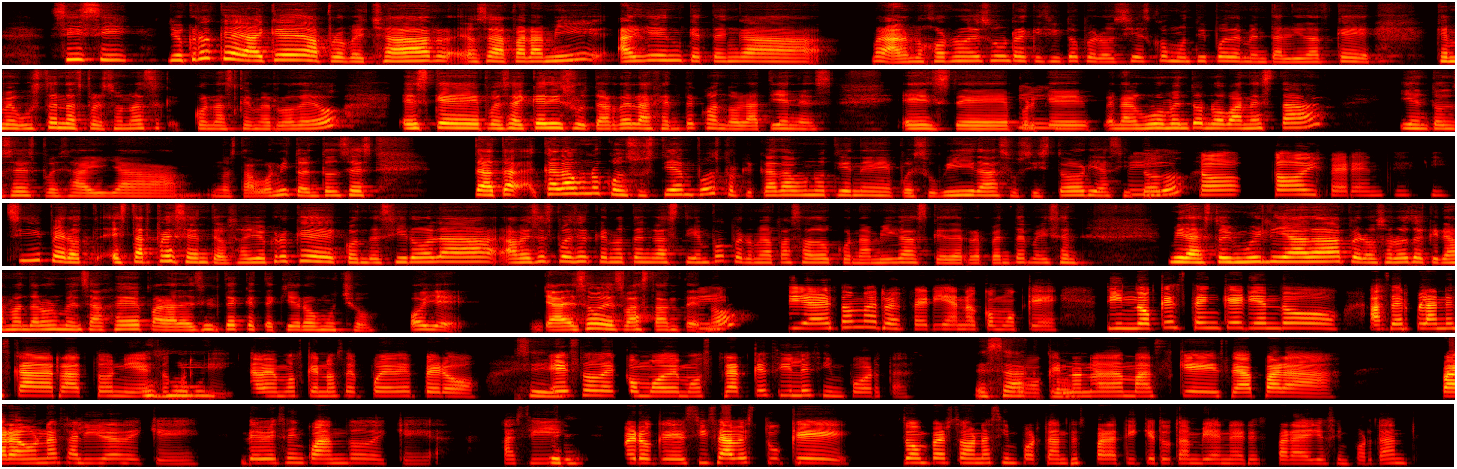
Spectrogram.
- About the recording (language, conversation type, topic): Spanish, unstructured, ¿Cuáles son las cualidades que buscas en un buen amigo?
- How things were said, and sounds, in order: none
